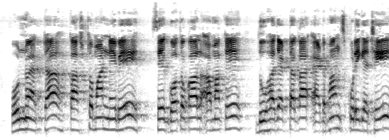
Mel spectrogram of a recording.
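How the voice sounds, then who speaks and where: A cartoonish character voice pitched high. It moves at a moderate pace with flat, monotone intonation. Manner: brusque, mocking.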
